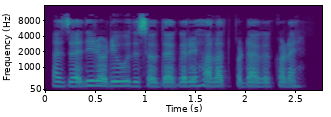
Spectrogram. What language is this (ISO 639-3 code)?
pus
